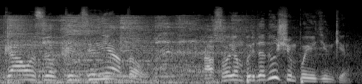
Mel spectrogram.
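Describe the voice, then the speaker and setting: Male sports commentator introducing a fighter, high voice, loud music underneath. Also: very animated, normal speed. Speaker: boxing commentator. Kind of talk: pre-fight broadcast commentary.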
